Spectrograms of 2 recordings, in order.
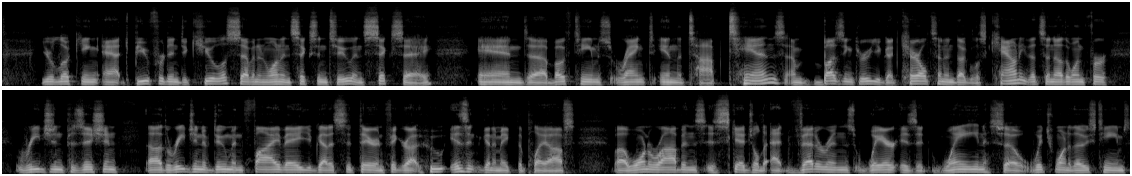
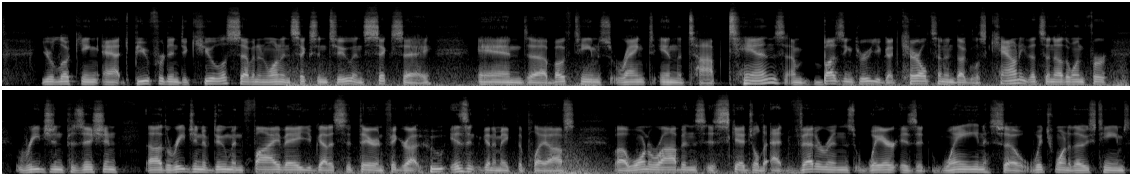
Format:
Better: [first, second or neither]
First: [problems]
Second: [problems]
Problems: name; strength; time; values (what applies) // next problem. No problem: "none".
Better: first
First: none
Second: wind noise on the microphone; occasional gusts; from 3 to 6 s, from 8.5 to 11 s and from 14 to 19 s; 25 dB below the speech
